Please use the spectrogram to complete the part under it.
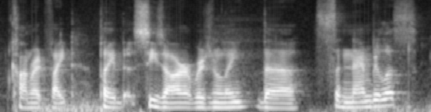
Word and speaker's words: Veidt: Veidt. I say Veidt because it's spelled the same way as Veidt from Watchmen. – Yes, you are correct.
